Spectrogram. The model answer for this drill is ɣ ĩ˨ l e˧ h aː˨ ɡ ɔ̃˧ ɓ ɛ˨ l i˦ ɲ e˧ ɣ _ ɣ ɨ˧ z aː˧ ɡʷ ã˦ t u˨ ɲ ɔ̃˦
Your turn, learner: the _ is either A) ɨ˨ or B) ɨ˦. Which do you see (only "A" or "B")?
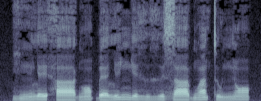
A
